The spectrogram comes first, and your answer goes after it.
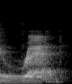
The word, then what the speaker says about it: read: however here's the catch this word in the past tense is pronounced differently even though it's spelled the same so we would say red um so if I'm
